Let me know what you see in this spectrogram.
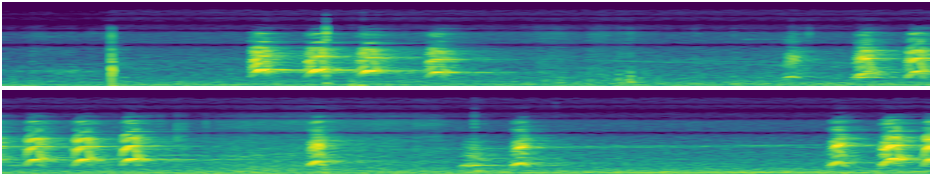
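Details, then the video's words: A coyote in the woods in the middle of the night gives bursts of sharp, high yips and barks with a thin drawn-out whine; a young coyote seemingly with it whimpers while the adult howls. "Coyote Howling in the night"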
